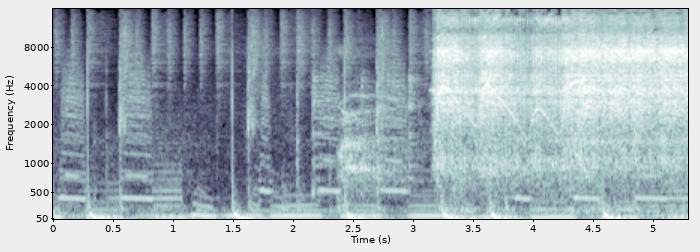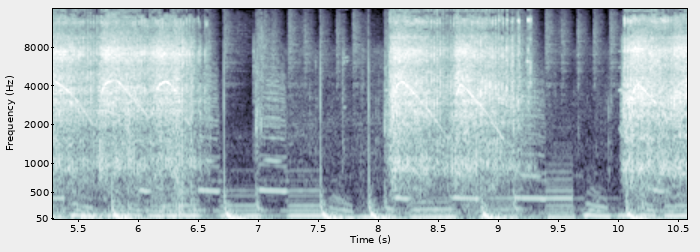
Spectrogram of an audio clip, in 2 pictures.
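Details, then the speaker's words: Honda 400EX ATV starter motor after rebuild, previously only clicking; owner thinks brushes were too tight and stopped rotation: repeated bursts of fast high electric whir spinning up freely, no clicking or dragging; starter now working. "all right guys so i just tested the starter and it's starting i think the brushes were just so tight on the uh stator that it it didn't allow it to rotate"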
